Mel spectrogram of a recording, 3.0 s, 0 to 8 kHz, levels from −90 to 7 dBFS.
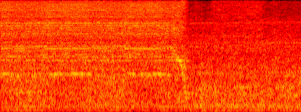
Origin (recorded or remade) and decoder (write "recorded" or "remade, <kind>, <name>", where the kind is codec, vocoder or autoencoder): remade, vocoder, BigVGAN v2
